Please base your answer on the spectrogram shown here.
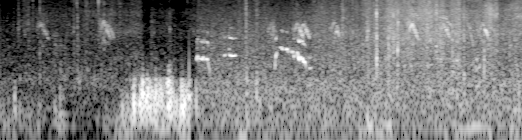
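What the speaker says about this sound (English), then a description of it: "Hey, I'm almost positive there's baby turkeys in there. I can hear them chirping" Baby turkeys chirp faintly from a nest on a Bolivian farm, several short high peeps scattered over a low background, with a brief burst of louder rustling noise near the start.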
